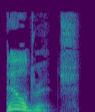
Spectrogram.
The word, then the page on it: eldritch: British English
